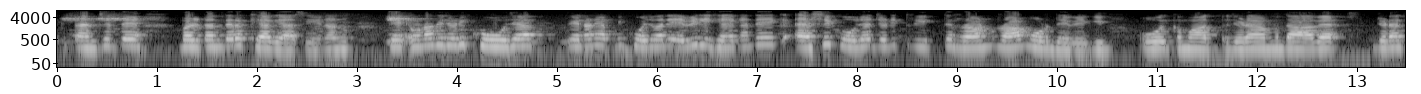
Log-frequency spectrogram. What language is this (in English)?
Punjabi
